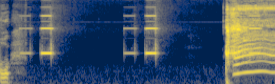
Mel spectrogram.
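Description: An electronic timer beeps in two quick double pulses, clear, with a short gap between pairs, signalling that the time is up, then a voice starts talking right after.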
